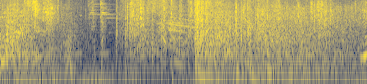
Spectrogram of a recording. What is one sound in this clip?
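A shotgun fires with a loud blast.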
